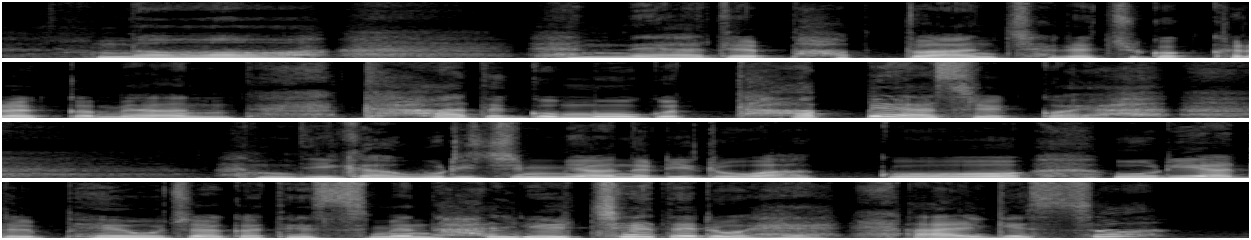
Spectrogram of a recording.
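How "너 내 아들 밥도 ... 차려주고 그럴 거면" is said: usual speaking voice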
